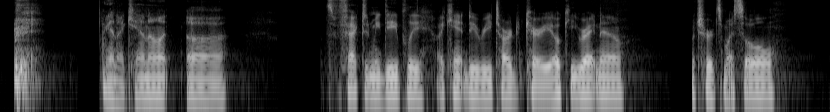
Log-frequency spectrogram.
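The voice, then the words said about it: Hoarse, strained voice. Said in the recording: “I'm fucking recovering from some laryngitis. some Larry's gina fucking hit my throat.”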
